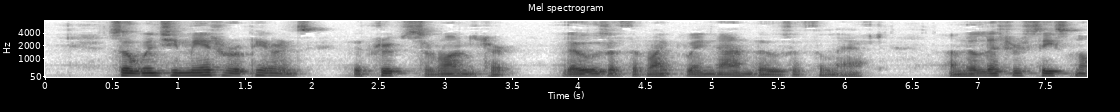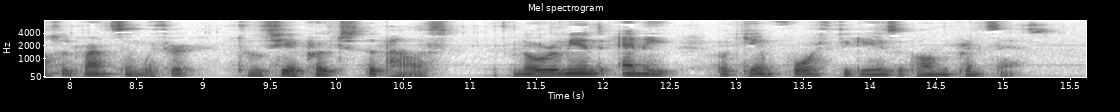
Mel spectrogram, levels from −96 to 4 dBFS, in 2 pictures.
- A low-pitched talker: Yes, very low, 95 Hz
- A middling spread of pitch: Yes, average, 3.8 semitones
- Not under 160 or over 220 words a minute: Yes, average, 170 wpm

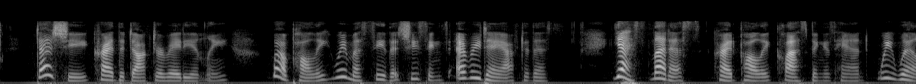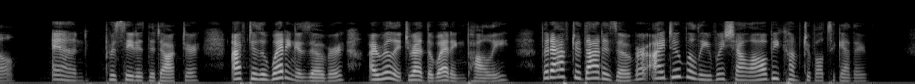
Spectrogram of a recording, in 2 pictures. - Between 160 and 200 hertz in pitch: Yes, medium, 185 Hz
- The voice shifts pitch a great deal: Yes, wide, 6.6 semitones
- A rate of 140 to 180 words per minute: No, average, 190 wpm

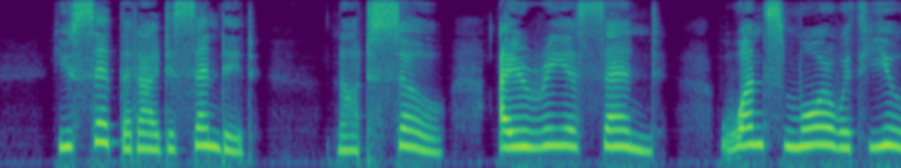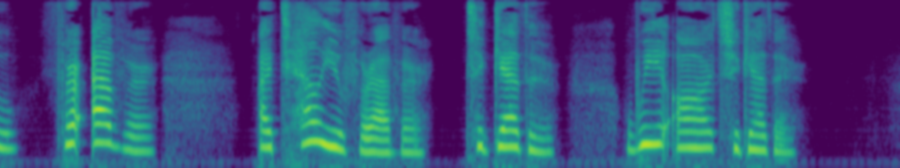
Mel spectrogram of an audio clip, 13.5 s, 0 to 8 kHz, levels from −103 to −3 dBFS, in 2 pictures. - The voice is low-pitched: No, very high, 255 Hz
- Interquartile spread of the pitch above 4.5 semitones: No, average, 4.2 semitones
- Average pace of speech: No, slow, 105 wpm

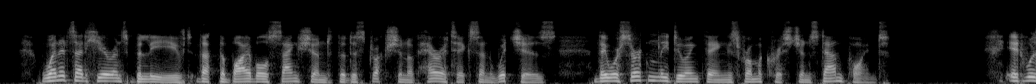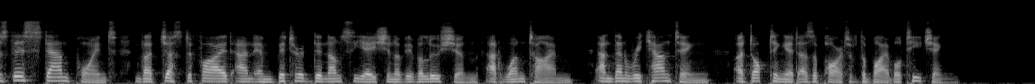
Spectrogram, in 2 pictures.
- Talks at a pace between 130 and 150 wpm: Yes, average, 140 wpm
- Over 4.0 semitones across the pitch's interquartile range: Yes, wide, 5.4 semitones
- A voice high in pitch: No, low, 130 Hz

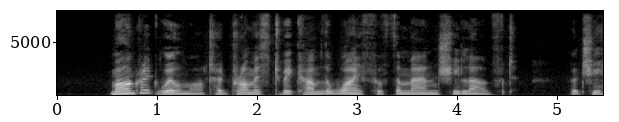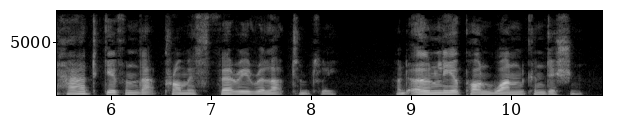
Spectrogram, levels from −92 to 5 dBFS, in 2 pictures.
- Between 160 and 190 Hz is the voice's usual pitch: No, low, 125 Hz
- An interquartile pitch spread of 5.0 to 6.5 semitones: No, average, 3.5 semitones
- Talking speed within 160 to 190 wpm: No, average, 145 wpm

